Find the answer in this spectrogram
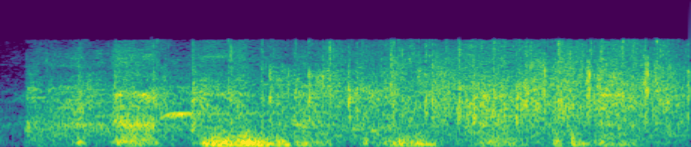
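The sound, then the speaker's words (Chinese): An audience breaks into steady applause for someone walking a few steps, a dense wash of many hands clapping that starts abruptly and keeps going at a fairly even, loud level throughout, with no voices. “不要鼓掌。只是走几步不值得你们来鼓掌”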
